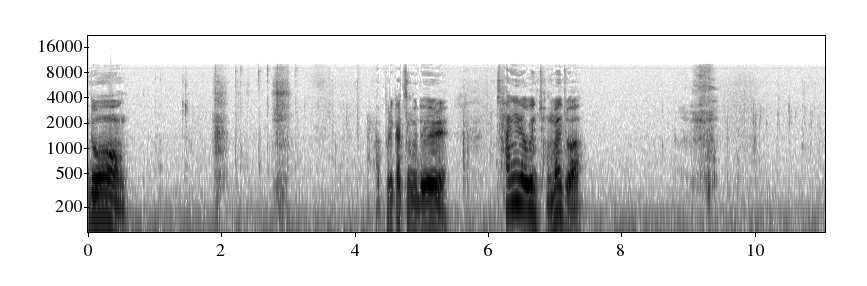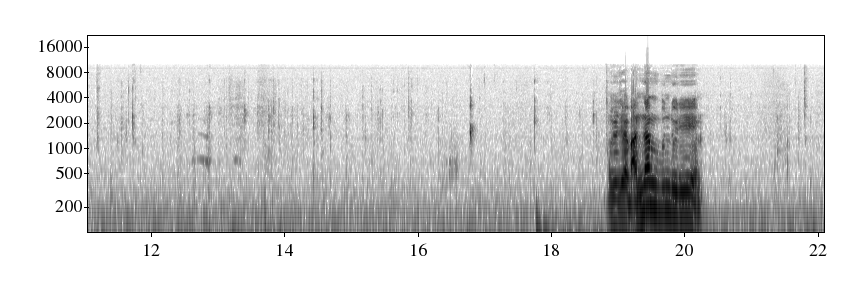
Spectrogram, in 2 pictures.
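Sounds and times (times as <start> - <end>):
person chewing quietly: 2.2 - 4.3, 8.6 - 18.9, 20.3 - 22.0.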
